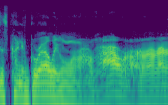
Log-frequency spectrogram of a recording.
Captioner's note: growling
